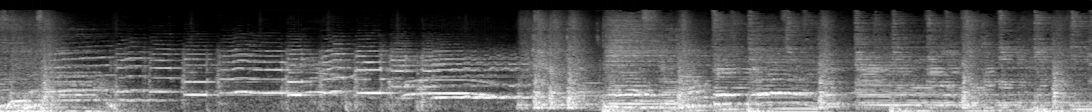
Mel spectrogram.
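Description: Live blues-rock band music. For about the first five seconds a lead guitar plays bending phrases over sparse backing, then drums and bass come back in and the full band plays on.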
